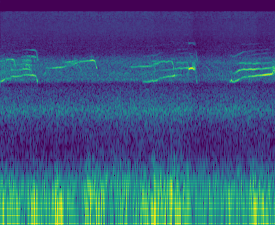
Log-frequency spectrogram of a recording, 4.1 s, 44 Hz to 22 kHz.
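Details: Bald eagles at the West End nest on 08/04/2023, 05:22, picked up by a live nest camera; thin, high whistled notes sliding slightly upward, fairly soft over heavy low rumbling wind noise.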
